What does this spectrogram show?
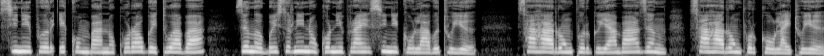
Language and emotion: Bodo, neutral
